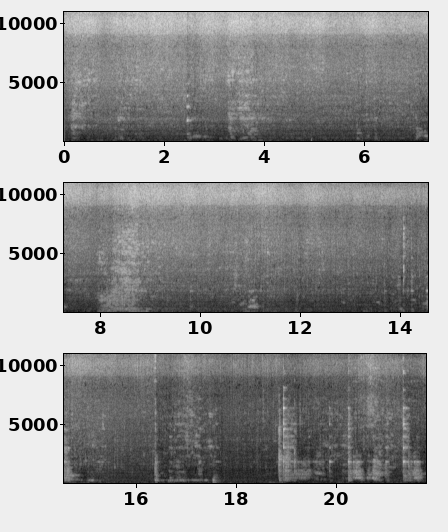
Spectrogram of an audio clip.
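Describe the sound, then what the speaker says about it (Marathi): A spoon stirs semolina shira cooking in ghee in a pan while hot water is poured in bit by bit, with steady scraping and stirring over hissing sizzle, louder bursts as water hits the hot pan. "थोडं थोडं करून पाणी ओतायचं, ढवळत राहायचं सारखं, गुटल्या नको व्हायला म्हणून"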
